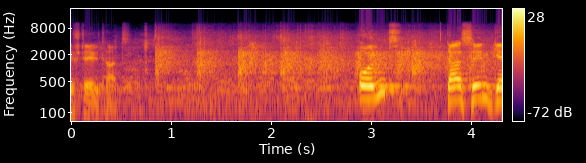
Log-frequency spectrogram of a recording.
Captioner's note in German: Beifall bei der CDU und dem BÜNDNIS 90/DIE GRÜNEN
